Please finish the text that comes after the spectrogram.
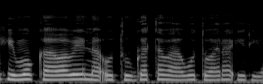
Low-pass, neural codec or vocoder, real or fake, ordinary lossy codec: none; none; real; none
